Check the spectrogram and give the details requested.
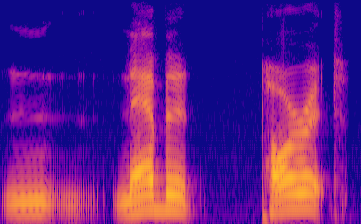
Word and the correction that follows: Nanda Parbat: you know, the Himalayan. – Nanda Parbat? – Nanda Parbat, yeah, the Himalayan stronghold.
